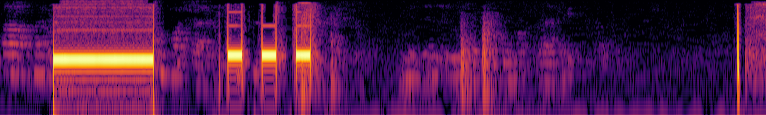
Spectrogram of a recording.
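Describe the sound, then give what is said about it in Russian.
A telephone call is being transferred, with a ringing tone. A long steady tone sounds for about a second, then three short beeps follow in quick succession, and then there is near quiet with faint scattered sounds. “Здравствуйте. Ваш звонок будет направлен на вашего персонального менеджера.”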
